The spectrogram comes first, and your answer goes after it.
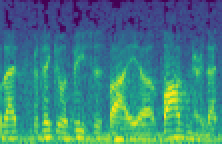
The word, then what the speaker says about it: Wagner: particular piece is by Vagner that that's pronounced vogner son I simply said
